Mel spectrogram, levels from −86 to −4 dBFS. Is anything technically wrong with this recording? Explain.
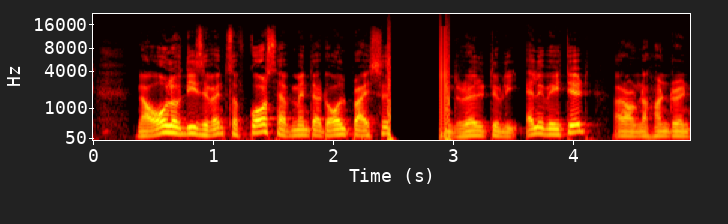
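Yes, there is one fault. Just after "have meant that oil", from 2.45 to 2.96 s, a cable is pulled and plugged in while live. A pop opens about 0.46 s of near silence, then a 54 ms burst of 50 Hz mains buzz as only the plug tip makes contact, and a second pop as the speech returns. On a waveform this looks like a spike, a flat line, a dense hum block, then another spike. On a spectrogram it shows as two vertical broadband streaks around a dark gap, with a short stack of 50 Hz harmonics near the end.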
